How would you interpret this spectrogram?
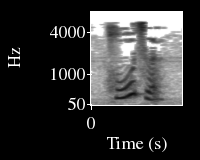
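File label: "胡子", Mandarin Chinese; hsk; chinese flashcards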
